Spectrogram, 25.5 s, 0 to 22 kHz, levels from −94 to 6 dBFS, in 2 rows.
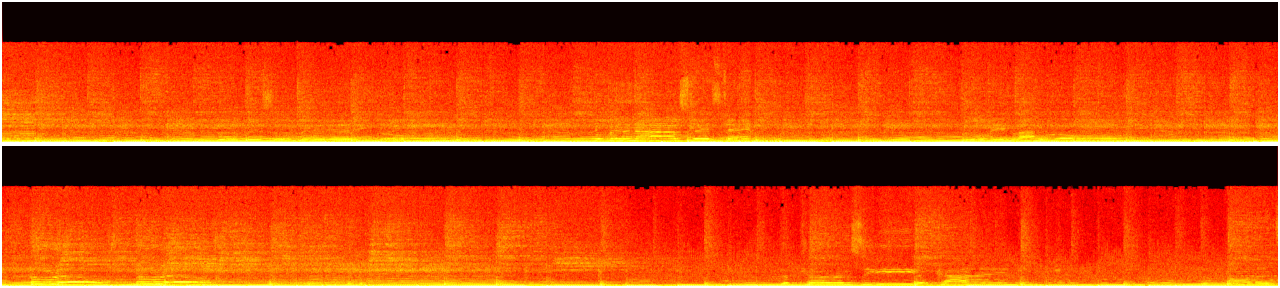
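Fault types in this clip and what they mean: Stuck bit: A distortion rides on the audio for the whole clip, and the quieter stretches are filled with a noise floor instead of falling silent. This is most likely one bit of the samples being held at a fixed value. About half the sample values end up off by that bit's weight in a pattern that follows the waveform, and the bit also changes with the sign of small values near zero, so the gaps hiss.
Compressed frames skipped: The audio jumps forward five times, at 4.86–4.89 s, 5.92–5.96 s, 7.46–7.49 s, 10.29–10.33 s and 16.33–16.37 s. Each join lasts roughly 30–40 ms. About 0.4 s is lost at each of the first three jumps, about half a second at the fourth and about 0.7 s at the last. The lost lengths fit whole runs of frames of about 46.4 ms that were never decoded.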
